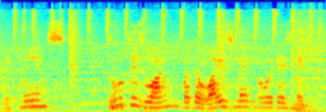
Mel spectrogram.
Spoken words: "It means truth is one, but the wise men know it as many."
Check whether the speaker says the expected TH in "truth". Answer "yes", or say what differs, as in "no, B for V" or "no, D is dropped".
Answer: no, T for TH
